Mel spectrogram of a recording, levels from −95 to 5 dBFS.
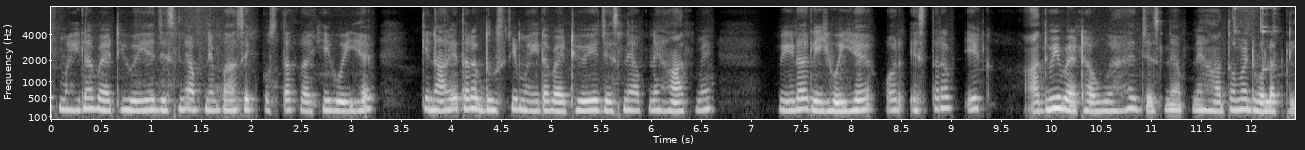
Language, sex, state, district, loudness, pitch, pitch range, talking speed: Hindi, female, Bihar, Jahanabad, -17 LUFS, 220 Hz, 205-235 Hz, 205 wpm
